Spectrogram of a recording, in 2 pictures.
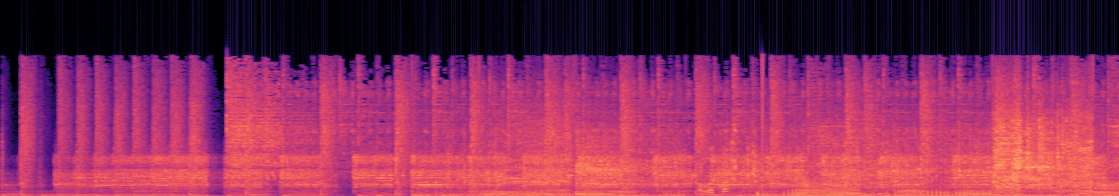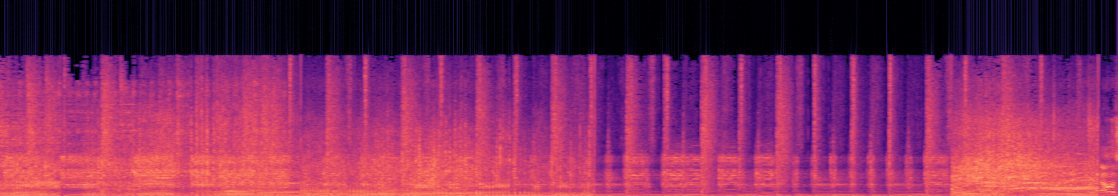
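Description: Background music laid over dirt bike engines revving up and down, the engines loudest through the middle stretch.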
